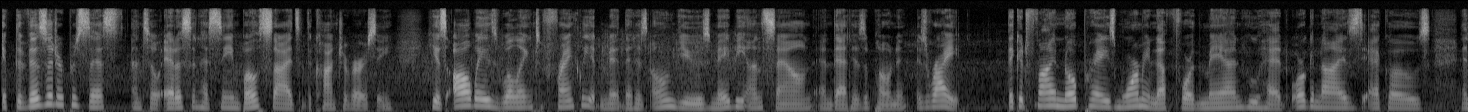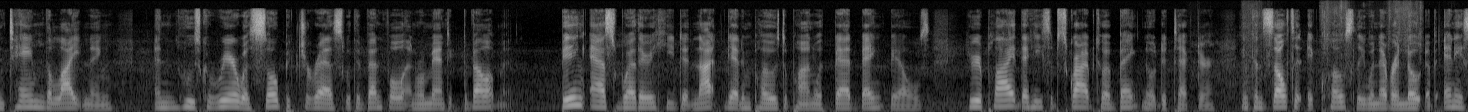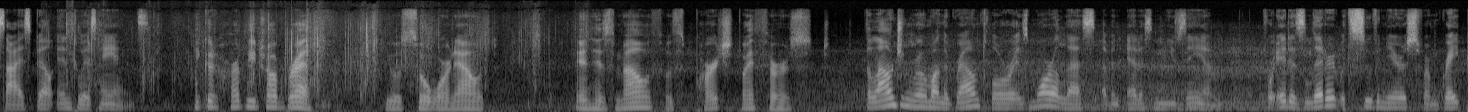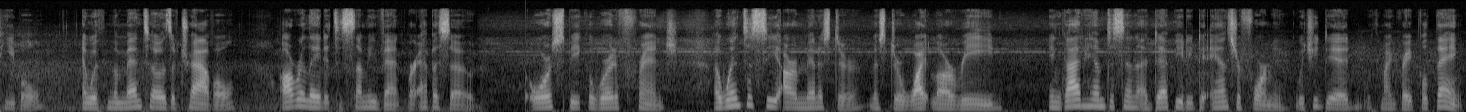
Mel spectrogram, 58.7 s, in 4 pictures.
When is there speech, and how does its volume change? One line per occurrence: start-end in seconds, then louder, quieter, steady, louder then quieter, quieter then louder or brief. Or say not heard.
0.0-58.6 steady.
